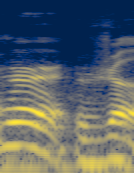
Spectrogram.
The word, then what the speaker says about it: 热: So you put your tongue behind your the top of your mouth. 日. That's how you say you pronounce the word 热.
